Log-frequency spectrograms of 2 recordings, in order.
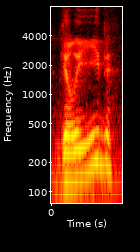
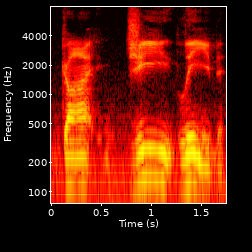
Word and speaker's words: Gilead: Gilead. I think Gilead. Yeah. Gilead. That feels right, but English is a weird language because technically it's G lead.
